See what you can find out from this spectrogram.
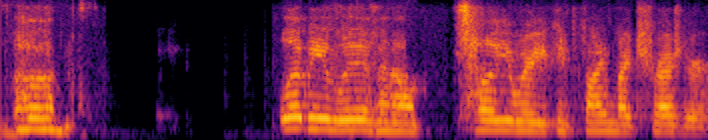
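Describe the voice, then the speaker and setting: A female-sounding put-on character voice growls at a medium pitch and a fairly slow pace, with long, frequent pauses. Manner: growling; pleading.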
